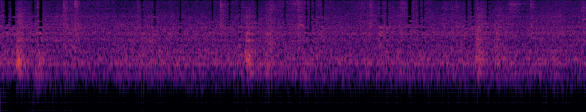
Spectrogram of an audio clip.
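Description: Diesel railcar on single-track rail heard from inside the front of the car: a steady running rumble, with three sharp wheel clacks over rail joints about two seconds apart.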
